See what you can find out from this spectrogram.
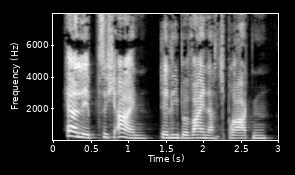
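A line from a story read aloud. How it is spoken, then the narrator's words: Plain, man. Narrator (German): sagte der Mann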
